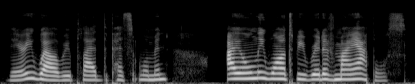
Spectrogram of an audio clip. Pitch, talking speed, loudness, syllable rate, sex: 225 Hz, 215 wpm, -18 LUFS, 6.1 syllables/s, female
